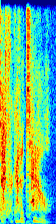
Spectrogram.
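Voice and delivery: a quiet dismayed murmur; hushed realization. Acted. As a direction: murmur it as a sudden small realization. Mary voiced, realizing her mistake.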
